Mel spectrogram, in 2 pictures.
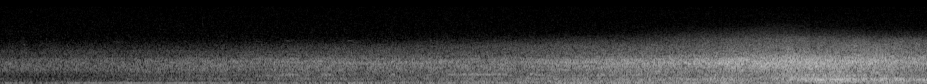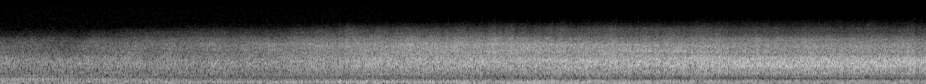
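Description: A passenger multiple-unit train running past at a distance. Its noise swells up to about halfway, eases off a little, then rises again and holds loud near the end.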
